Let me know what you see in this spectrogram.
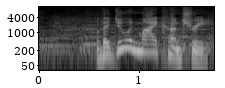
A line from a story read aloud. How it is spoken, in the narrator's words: I snapped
